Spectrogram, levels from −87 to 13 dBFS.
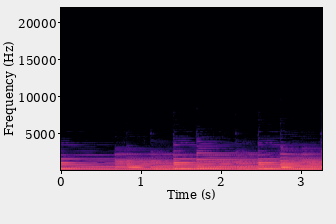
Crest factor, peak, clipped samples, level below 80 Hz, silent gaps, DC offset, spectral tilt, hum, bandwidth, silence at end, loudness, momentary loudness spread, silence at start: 14 dB; -10 dBFS; under 0.1%; -54 dBFS; none; under 0.1%; -11 dB/octave; none; 4.6 kHz; 0 s; -25 LUFS; 7 LU; 0 s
